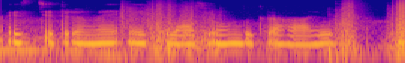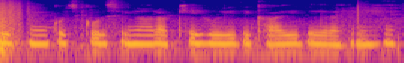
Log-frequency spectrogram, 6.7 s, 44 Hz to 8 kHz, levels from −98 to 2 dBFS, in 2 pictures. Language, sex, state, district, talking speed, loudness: Hindi, female, Uttar Pradesh, Budaun, 150 wpm, -22 LUFS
